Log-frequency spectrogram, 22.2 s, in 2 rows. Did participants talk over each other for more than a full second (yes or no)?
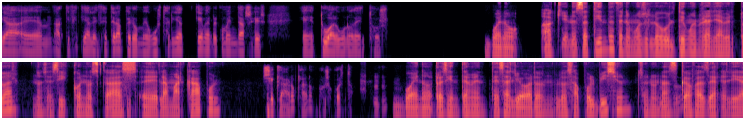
no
